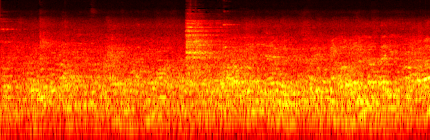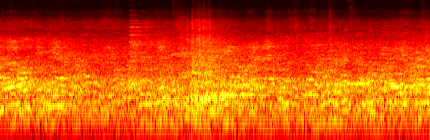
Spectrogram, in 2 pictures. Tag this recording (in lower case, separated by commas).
speech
